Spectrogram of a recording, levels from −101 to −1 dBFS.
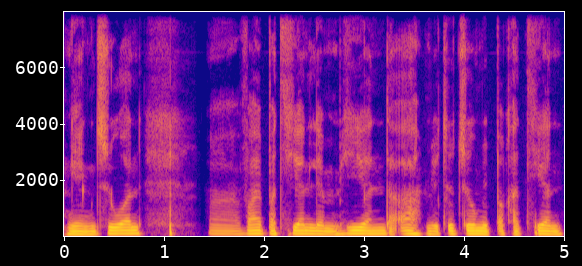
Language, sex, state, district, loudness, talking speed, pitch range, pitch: Mizo, male, Mizoram, Aizawl, -15 LUFS, 165 wpm, 95-105 Hz, 100 Hz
